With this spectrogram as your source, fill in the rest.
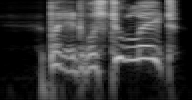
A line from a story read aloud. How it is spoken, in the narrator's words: shouted the crowd excitedly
